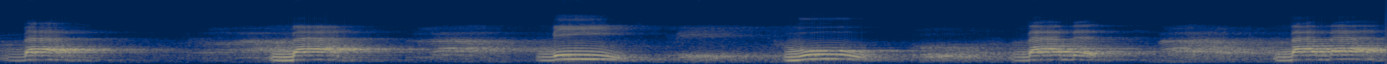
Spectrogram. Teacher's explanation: Berasal dari kedua bibir kita. Rapat kemudian lepas. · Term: huruf ba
